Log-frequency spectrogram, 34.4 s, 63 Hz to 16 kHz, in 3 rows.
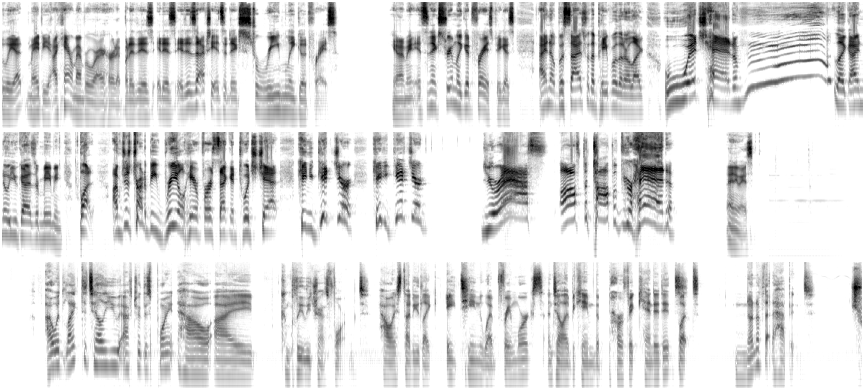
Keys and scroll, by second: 7.9 alt+[.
